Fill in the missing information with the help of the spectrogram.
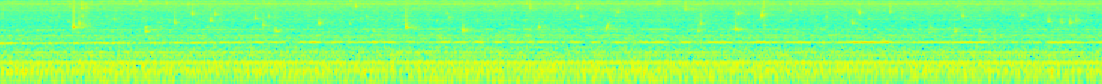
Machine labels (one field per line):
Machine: pump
